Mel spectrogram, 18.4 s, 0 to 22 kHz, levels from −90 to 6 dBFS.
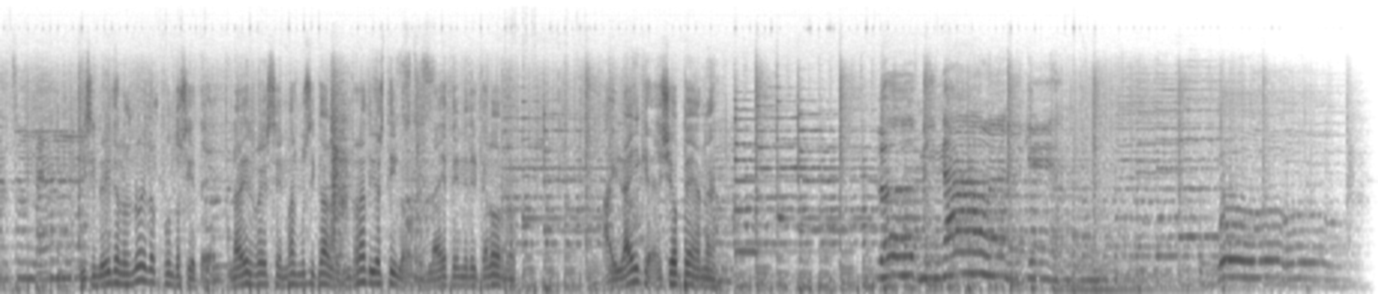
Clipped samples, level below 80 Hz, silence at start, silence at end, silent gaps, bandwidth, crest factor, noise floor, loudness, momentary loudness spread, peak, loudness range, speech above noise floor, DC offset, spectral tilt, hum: under 0.1%; -44 dBFS; 0 s; 0.35 s; none; 20 kHz; 20 dB; -51 dBFS; -27 LUFS; 10 LU; -8 dBFS; 6 LU; 25 dB; under 0.1%; -3.5 dB/octave; none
